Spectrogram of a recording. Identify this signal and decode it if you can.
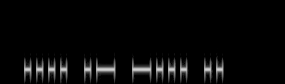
Morse code, heard as a keyed tone, about 20 wpm, 700 Hz. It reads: HABI
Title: Build A Word - 1 Letter At A Time - 3 to 5-Letter Words - 20wpm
